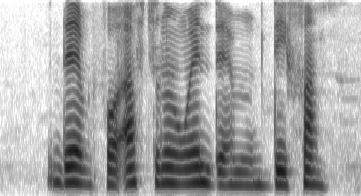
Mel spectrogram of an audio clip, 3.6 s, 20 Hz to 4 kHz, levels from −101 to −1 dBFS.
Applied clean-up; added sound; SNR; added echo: none; none; none; none.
